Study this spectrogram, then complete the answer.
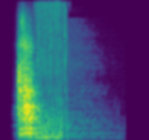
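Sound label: Large Switch Fldlight, switches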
